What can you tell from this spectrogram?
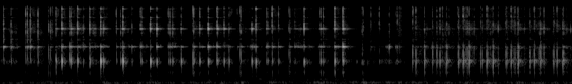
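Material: Glass.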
